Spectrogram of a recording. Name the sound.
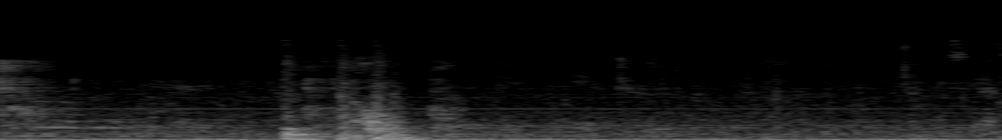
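chair being pulled out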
